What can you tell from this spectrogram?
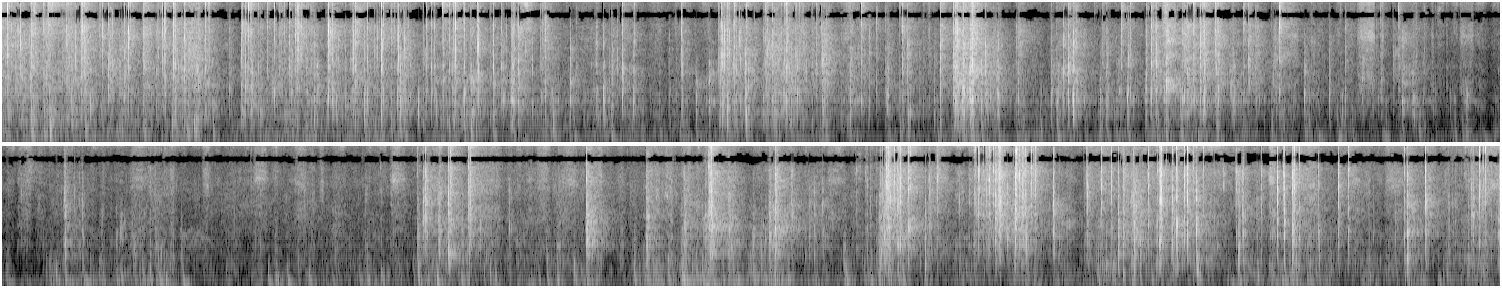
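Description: French bulldog puppies chewing and batting an empty plastic water bottle, the plastic crinkling and clattering in quick, irregular clicks. It eases off for a few seconds about halfway through, then picks up again.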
